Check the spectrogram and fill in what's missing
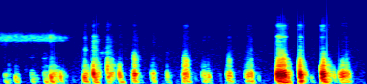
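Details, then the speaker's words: Needle EMG teaching recording: short crackly bursts of three to five motor units firing together, repeating in loose groups with a rough, marching rhythm; myokymic discharges. "um these are myocomic discharges and these are actually hard to appreciate but i'll show it to you remember there's three or four or five motor units that fire but not in the same order altogether but they kind of work together on rank rank rank"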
